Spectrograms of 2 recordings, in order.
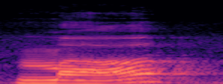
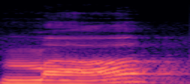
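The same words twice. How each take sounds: First: The pitch dips down and then rises. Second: The pitch dips down and then rises.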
